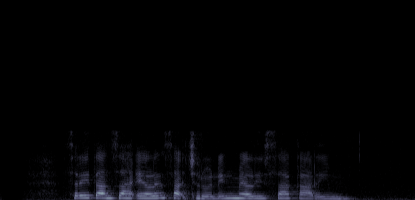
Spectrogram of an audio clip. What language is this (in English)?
Javanese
